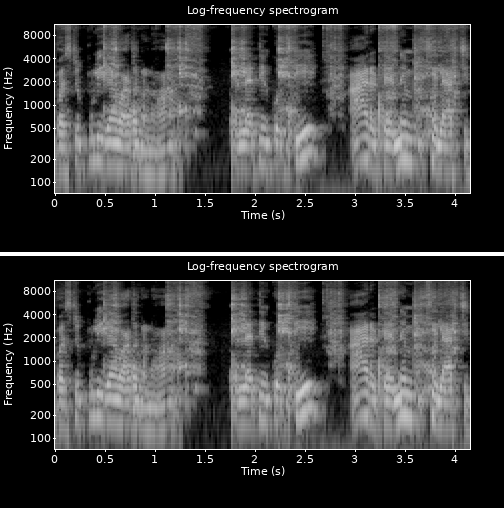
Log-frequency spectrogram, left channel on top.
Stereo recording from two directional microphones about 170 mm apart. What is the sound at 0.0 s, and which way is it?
Speech, 5° right (ahead or behind).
